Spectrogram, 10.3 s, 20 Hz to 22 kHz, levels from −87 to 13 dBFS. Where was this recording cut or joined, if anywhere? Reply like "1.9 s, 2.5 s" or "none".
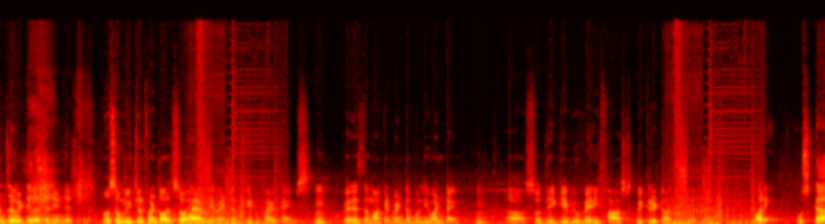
2.6 s, 8.7 s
